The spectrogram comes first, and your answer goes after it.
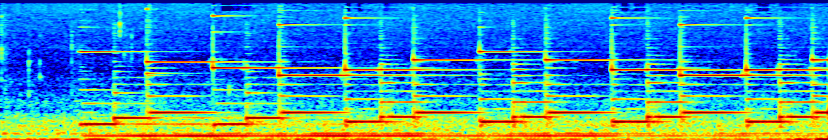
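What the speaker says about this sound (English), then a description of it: "The bell rings before Misha can reply" A school bell in the visual novel Katawa Shoujo plays as a melodic electronic chime, a run of clear stepped tones ringing out one after another over a low hum, soft and steady.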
